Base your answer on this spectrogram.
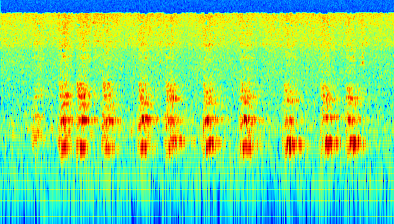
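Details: A Siamese cat looking out a window gives short, tonal chirping calls in quick pairs, about twice a second.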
